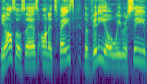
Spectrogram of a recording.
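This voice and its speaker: This man's delivery moves at a moderate speed, and his pitch rises and falls in an ordinary way. No echo colors the dry recording. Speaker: TV news reporter. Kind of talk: news report.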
